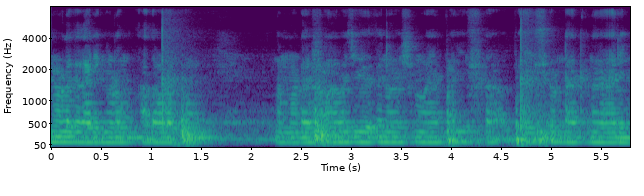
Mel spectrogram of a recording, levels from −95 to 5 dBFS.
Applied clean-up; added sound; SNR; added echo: none; Clapping; 15 dB; reverberation time 0.6 s.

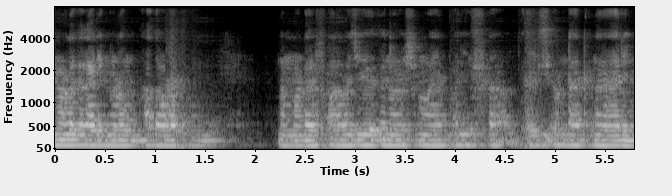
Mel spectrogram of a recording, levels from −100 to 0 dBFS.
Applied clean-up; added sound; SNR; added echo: neural separator model SepFormer DNS4.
